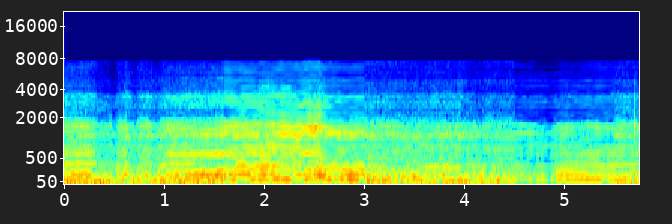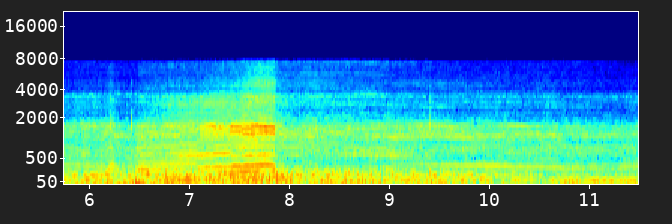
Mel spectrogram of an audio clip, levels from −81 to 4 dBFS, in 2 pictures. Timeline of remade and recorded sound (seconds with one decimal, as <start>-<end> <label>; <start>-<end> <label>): 0.0-1.6 recorded; 1.6-3.0 remade; 3.0-4.5 recorded; 4.5-5.5 remade; 5.5-11.5 recorded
